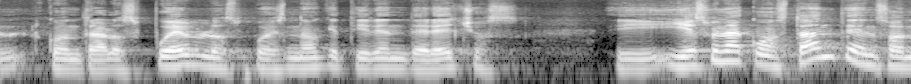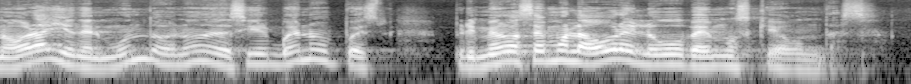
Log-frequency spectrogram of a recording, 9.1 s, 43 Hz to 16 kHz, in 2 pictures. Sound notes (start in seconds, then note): 1.9 speaking Spanish continues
